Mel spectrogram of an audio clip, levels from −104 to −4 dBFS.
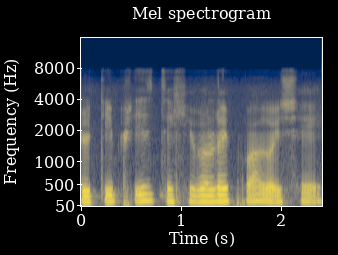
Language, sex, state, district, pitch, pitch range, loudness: Assamese, male, Assam, Kamrup Metropolitan, 135 Hz, 120-140 Hz, -17 LUFS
